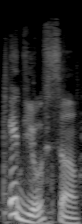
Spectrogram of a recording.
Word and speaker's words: Hedios: Vous êtes le patron de Edios, je le prononce bien.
